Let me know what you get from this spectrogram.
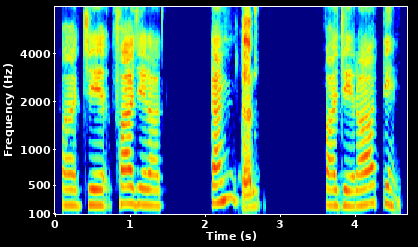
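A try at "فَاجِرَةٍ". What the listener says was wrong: खींचना नहीं है सिस्टर, फाजिरतिन।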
